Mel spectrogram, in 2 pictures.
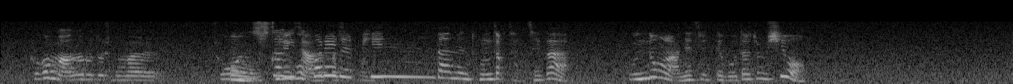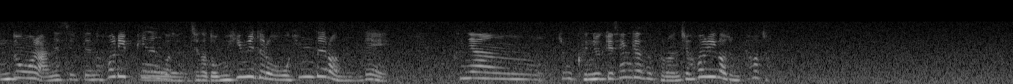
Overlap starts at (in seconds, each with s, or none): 2.3 s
